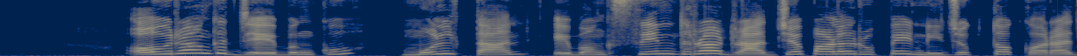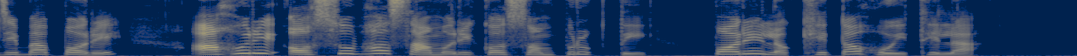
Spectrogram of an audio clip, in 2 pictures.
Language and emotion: Odia, neutral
